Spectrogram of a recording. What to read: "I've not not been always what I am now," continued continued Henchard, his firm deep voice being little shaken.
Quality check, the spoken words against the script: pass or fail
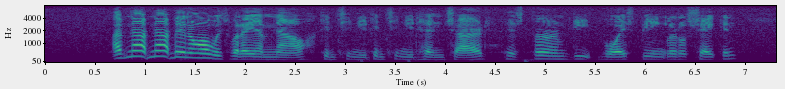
pass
